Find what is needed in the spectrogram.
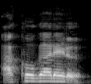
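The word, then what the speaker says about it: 憧れる: 발음은 그렇죠. 아코가레르.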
